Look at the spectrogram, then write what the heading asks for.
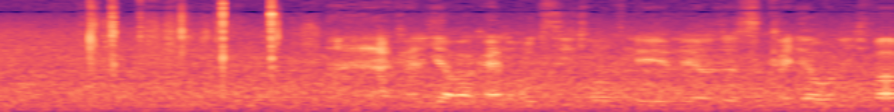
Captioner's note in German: Krächzer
